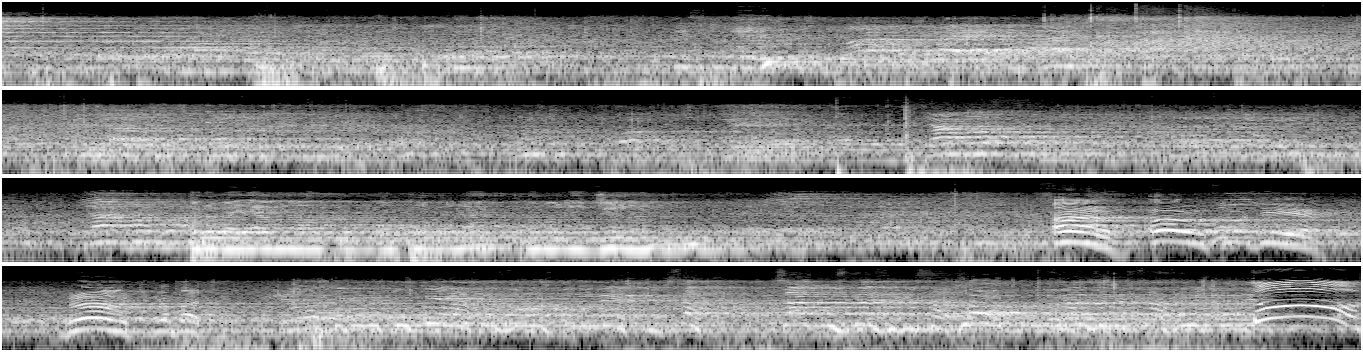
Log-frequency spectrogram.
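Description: A crowd of spectators talks and shouts throughout, echoing in a large hall.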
